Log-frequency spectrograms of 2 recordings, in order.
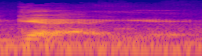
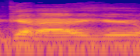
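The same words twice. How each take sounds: First: It is said playfully and teasingly. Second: It is said harshly and angrily.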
